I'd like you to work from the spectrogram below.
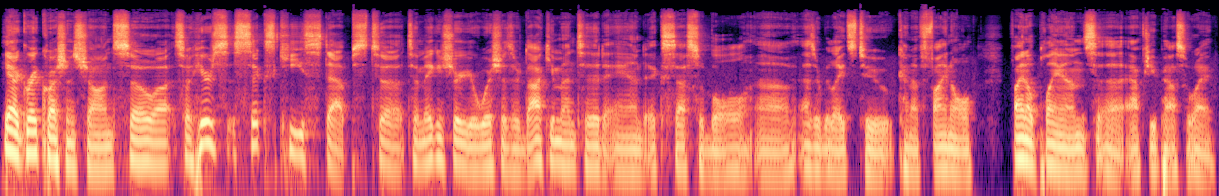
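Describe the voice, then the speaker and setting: A man with a very low voice walks listeners through planning steps on a radio advice program. He talks in a relaxed, conversational way, laughing lightly and often restarting a word mid-sentence. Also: measured pace. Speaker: financial advisor guest. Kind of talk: radio show advice talk.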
